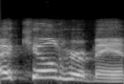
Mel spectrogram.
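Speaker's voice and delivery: goofy, whiny delivery. Retelling a film character's line the next day: imitating a goofy delivery. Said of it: "a very goofy deliverance of that line".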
